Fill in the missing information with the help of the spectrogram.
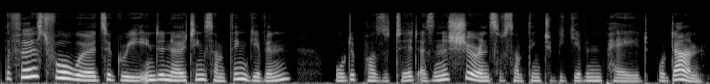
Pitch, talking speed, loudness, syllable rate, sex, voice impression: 195 Hz, 185 wpm, -18 LUFS, 5.6 syllables/s, female, very feminine, slightly young, slightly adult-like, very thin, tensed, slightly powerful, bright, soft, clear, fluent, slightly raspy, cute, intellectual, refreshing, slightly sincere, very calm, friendly, reassuring, slightly unique, very elegant, sweet, slightly lively, kind, slightly modest, slightly light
